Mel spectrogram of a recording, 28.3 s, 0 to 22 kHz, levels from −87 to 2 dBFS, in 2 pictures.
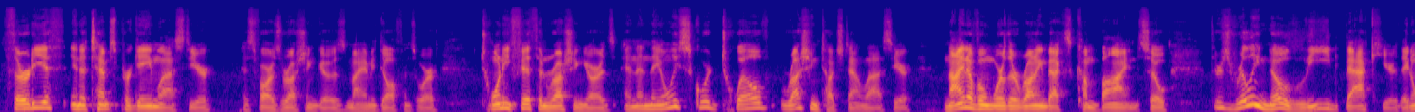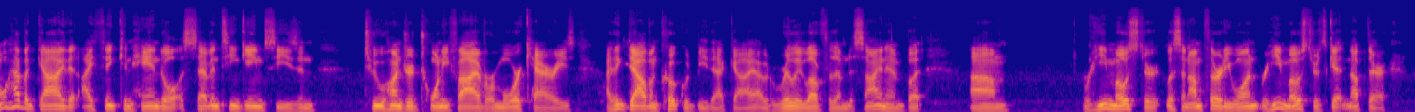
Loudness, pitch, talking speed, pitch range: -26 LUFS, 115 Hz, 195 wpm, 95-130 Hz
